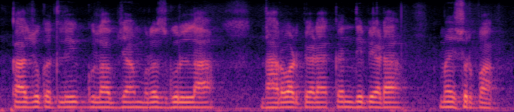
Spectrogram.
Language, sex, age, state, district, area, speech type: Marathi, male, 18-30, Maharashtra, Jalna, rural, spontaneous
